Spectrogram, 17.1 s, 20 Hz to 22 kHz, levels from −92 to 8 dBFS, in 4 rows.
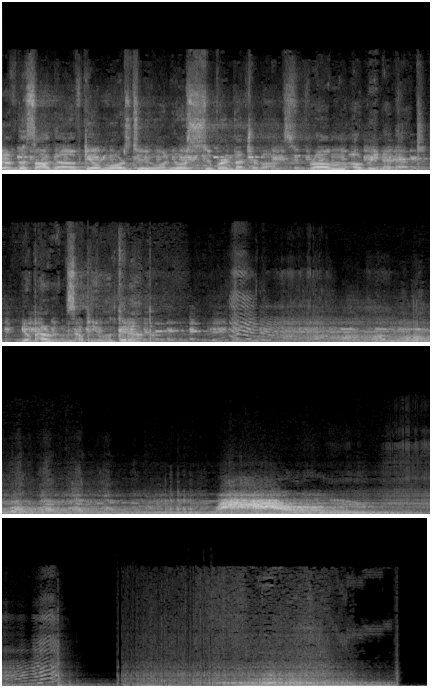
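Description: Nothing in this one calls for comment: no glitches, dropouts or distortion turn up anywhere in the sound, so there's simply no fault to point to.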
